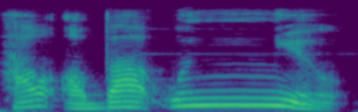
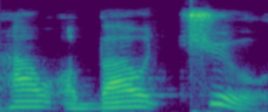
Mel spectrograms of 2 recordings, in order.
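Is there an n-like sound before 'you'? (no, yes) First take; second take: yes; no. First: An n-like sound comes before 'you'. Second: The t links into 'you' without an n sound. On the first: The speaker calls it wrong. "이런 식으로 N 소리가 많이 나온다는 것인데" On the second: The speaker calls it right. "뭐라고 발음하시냐면 How about you? 라고 하시는 하셔야 되지만은"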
